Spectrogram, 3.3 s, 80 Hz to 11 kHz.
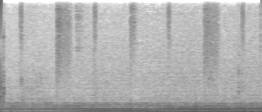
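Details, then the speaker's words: Ford Focus RS Mk3 on an MSD420 custom map, just after new spark plugs replaced old plugs with opened-up gaps: deep, steady, even rumble with a regular beat and no misses or rattles; normal idle. "Sounds good. So plugs are good."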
